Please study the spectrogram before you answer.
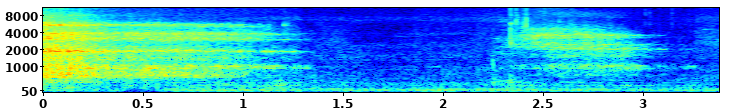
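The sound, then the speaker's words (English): A person releases a deep breath during a guided breathing exercise: a long, airy exhale that gradually fades, then a shorter, softer breath after a quiet gap, with no talk. “take another deep breath in. And release.”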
